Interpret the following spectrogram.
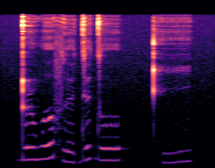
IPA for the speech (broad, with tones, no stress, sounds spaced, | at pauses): ɖ ə˞˧ w ɤ˧˥ f l ʏ˩ d ʏ˧˥ d o˧ | kʰ i˩˧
